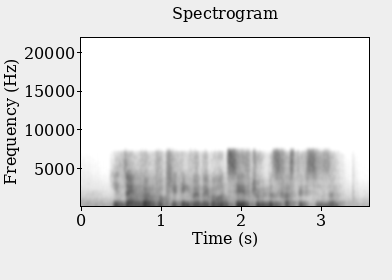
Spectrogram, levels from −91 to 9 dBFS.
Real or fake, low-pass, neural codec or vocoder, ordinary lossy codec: fake; 7.2 kHz; codec, 16 kHz, 0.5 kbps, X-Codec, HuBERT features, trained on general audio; none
